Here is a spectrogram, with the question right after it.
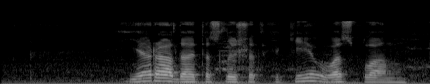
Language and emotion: Russian, neutral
